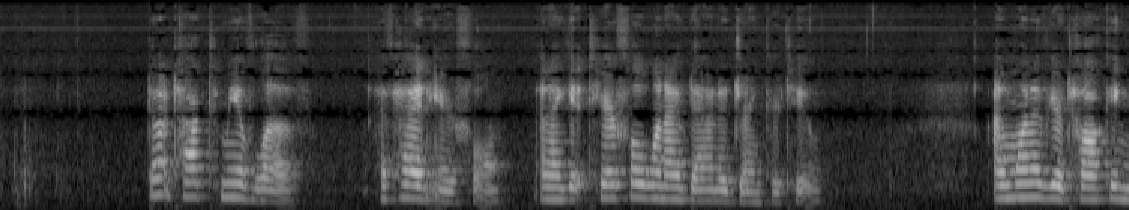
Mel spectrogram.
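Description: A young woman speaks close to a microphone, calmly reading out.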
